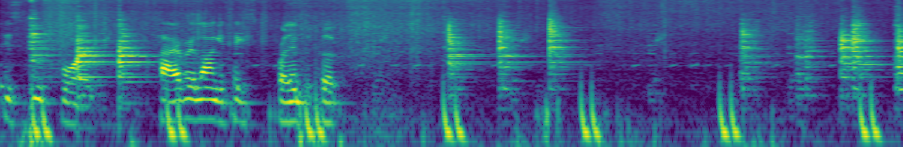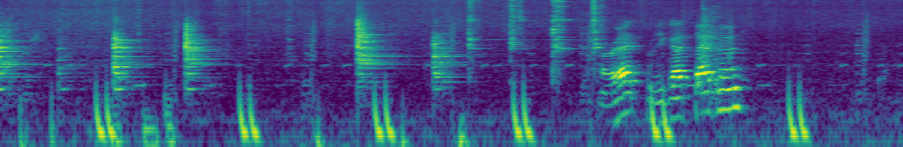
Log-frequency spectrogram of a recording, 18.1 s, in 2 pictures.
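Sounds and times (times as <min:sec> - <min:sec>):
metal spatulas clanking on griddle: 0:00.0 - 0:16.6
vegetables sizzling in oil: 0:00.0 - 0:18.0.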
